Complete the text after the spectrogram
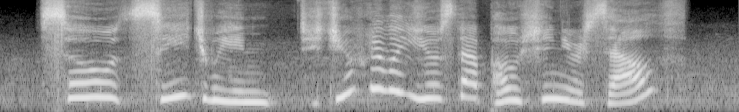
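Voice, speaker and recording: Putting on a squeaky character voice, a woman speaks at an extremely high pitch with lively intonation at a moderate pace. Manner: surprised.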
